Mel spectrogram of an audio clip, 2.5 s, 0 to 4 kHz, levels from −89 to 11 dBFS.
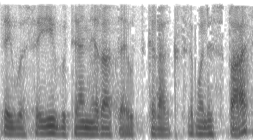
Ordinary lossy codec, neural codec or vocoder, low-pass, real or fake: AAC, 16 kbps; codec, 16 kHz, 0.8 kbps, ZipCodec; 3.6 kHz; fake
